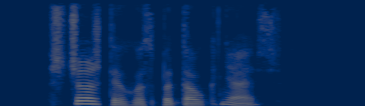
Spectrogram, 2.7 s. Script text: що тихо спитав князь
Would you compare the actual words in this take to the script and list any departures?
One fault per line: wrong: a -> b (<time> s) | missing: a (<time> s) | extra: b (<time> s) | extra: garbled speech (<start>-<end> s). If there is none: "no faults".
no faults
